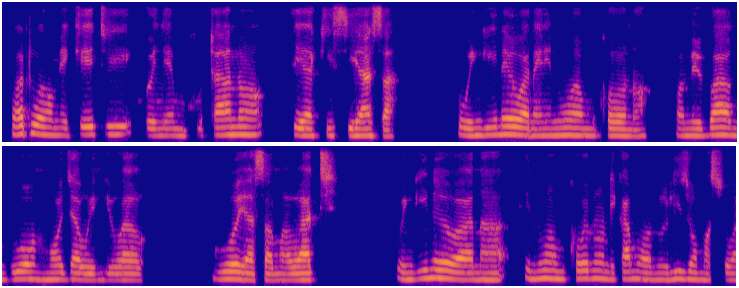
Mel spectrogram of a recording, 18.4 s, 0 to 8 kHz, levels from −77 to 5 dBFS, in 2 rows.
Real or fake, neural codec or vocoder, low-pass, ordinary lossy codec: fake; codec, 16 kHz, 2 kbps, X-Codec, HuBERT features, trained on general audio; 7.2 kHz; Opus, 32 kbps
